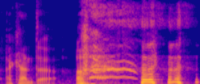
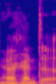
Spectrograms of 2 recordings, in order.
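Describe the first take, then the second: First: I can't do it pitched high and slow; high mock wail. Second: Said in the usual way. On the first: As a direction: whine I can't do it up high and drawn out.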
